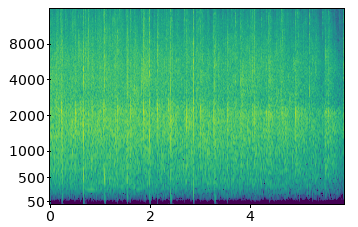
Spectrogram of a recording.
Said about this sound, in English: Our youth, compassion ministries, car park, AV, cafe, our leaders, our staff, our trustees, everyone, we want to say a huge thanks. Give a round of applause to every single one of you.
